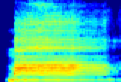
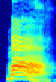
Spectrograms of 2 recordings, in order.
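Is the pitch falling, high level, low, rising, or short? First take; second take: high level; falling. First: The pitch stays high and level. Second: The pitch falls sharply from high. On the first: "this is the first tone" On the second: "the fourth tone is going down"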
